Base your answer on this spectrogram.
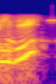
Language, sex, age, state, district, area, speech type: Dogri, female, 18-30, Jammu and Kashmir, Jammu, urban, conversation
